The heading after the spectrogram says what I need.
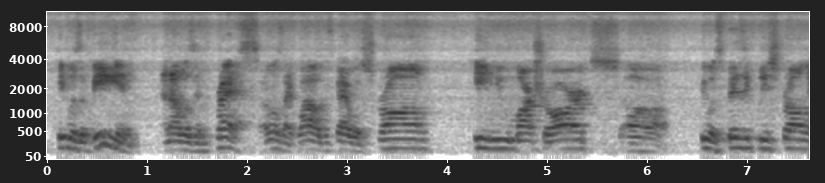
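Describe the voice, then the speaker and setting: A man in his thirties tells his story in a loose, rambling way, full of fillers and restarts. His voice sits a little high for a man. He was recorded from a distance in an echoey room, with faint noise behind him. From Hawaii, raised in Las Vegas. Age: 30s. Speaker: vegan cook and guest. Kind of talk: casual storytelling.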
